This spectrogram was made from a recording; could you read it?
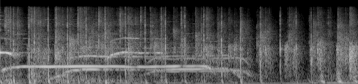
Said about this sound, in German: dann könnt ihr auch mal einen riesen Applaus für Anne Schweizer geben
